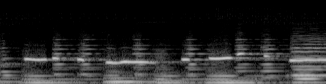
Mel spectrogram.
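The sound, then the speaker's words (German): A cheerful, lively melody whistled by a chick in a children's audio story, bright tonal notes hopping up and down in short phrases with brief gaps, fairly loud and with no talk over it. “Küken pfeift eine hübsche, fröhliche Melodie, während Ferkel neben ihm immer langsamer wird.”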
